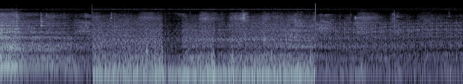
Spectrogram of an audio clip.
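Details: Old Ford Power Stroke diesel truck, rear fuel tank leaking, started after long storage: engine catches quickly, deep steady diesel rumble settling into an even idle; runs healthy, normal start.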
